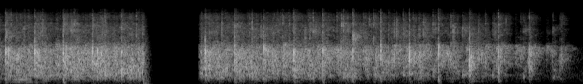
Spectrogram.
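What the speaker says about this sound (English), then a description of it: "So one last round of applause," Sustained applause from a crowd, dense steady clapping that cuts out briefly, then resumes and gradually thins toward the end.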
